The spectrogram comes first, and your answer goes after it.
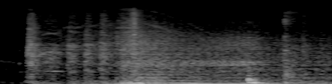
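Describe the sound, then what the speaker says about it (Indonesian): A car engine cranks and fires up after battery water has been drained, with the starter whirring into a steady, fairly loud idle that carries on to the end. "Yang penting pastikan mobilnya bisa hidup dulu, supaya akinya bisa ngecas menggunakan alternator ya. Saya coba start."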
